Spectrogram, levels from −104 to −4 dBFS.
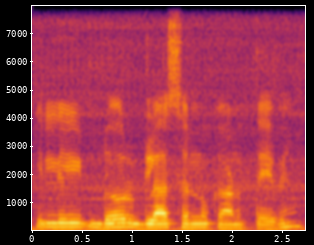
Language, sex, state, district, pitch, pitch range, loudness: Kannada, male, Karnataka, Koppal, 130 Hz, 125-140 Hz, -15 LUFS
